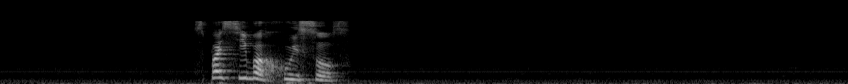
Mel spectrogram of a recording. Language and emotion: Russian, angry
